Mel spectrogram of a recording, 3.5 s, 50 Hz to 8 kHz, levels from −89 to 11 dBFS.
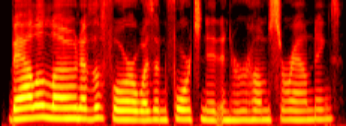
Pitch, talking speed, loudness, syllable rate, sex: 225 Hz, 190 wpm, -16 LUFS, 6.1 syllables/s, female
